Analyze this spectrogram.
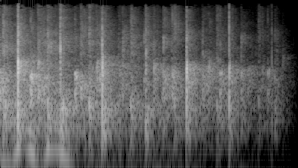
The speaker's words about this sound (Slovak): A myslím si, že si zaslúži potlesk.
